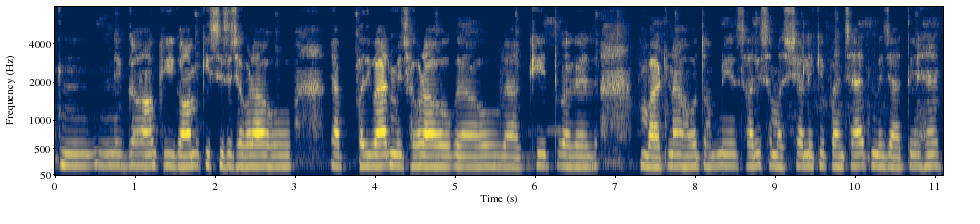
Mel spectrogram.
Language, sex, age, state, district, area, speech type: Hindi, female, 30-45, Uttar Pradesh, Chandauli, rural, spontaneous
